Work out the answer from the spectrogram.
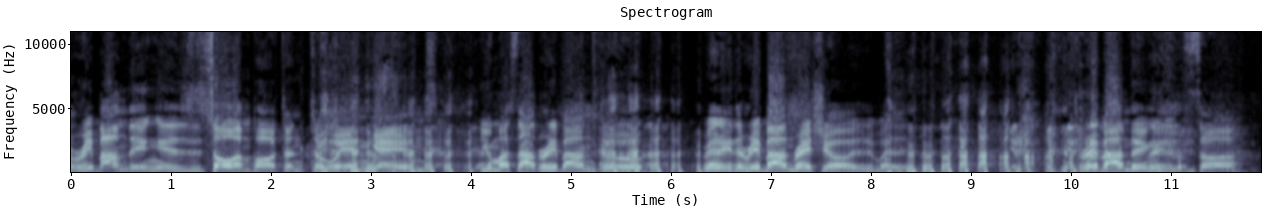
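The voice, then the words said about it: Imitates another person's voice. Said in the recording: “my bad impression ... I'm just doing Bobby Sabga”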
